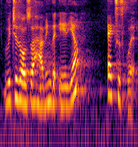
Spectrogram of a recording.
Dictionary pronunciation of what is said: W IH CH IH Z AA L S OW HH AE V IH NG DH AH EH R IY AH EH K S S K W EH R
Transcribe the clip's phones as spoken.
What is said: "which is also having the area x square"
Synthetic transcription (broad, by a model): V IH CH IH Z AA L S OW HH AE V IH NG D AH EH R IY AH EH K S S K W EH R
